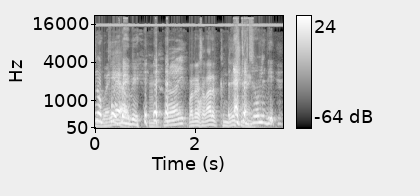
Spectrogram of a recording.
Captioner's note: laughs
